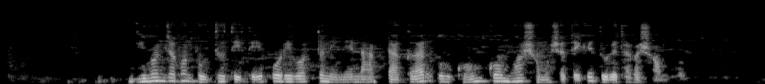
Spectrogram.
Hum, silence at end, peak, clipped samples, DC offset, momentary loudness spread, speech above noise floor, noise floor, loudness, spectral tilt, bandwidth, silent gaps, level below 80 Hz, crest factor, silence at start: none; 0.8 s; -6 dBFS; under 0.1%; under 0.1%; 7 LU; 42 dB; -65 dBFS; -24 LUFS; -7.5 dB/octave; 7.8 kHz; none; -62 dBFS; 18 dB; 1 s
